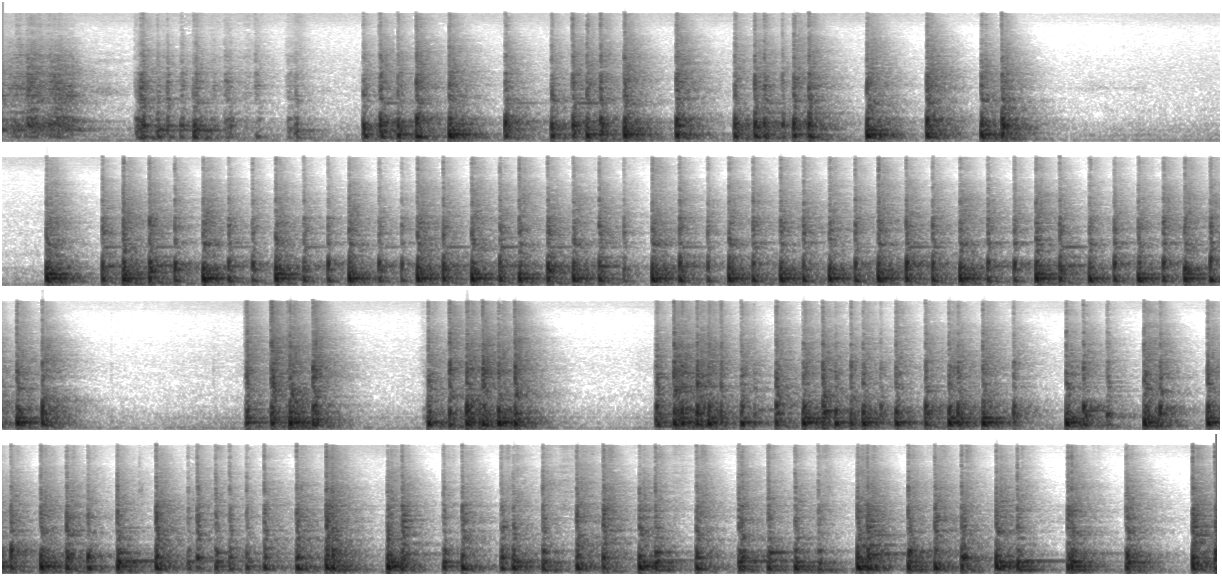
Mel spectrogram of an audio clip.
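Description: A pair of bongos played by hand, fingertips drumming the heads in long runs of rapid strikes, broken by a few short pauses.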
